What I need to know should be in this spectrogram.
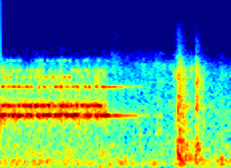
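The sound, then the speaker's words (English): A telephone ringing with a steady electronic trill that holds and then fades, followed by two brief clicks. “Of course the phone rings.”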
